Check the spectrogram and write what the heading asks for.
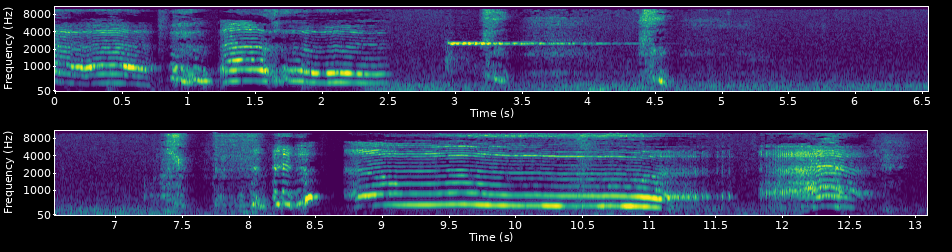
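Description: A toddler crying and fussing as she is being put to bed: short wavering cries at first, then after a quieter stretch one long held wail about nine seconds in.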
